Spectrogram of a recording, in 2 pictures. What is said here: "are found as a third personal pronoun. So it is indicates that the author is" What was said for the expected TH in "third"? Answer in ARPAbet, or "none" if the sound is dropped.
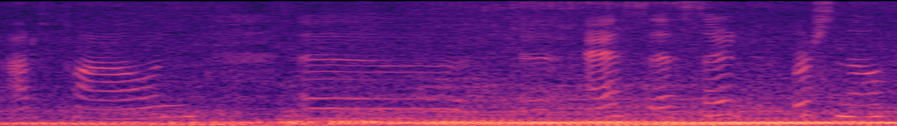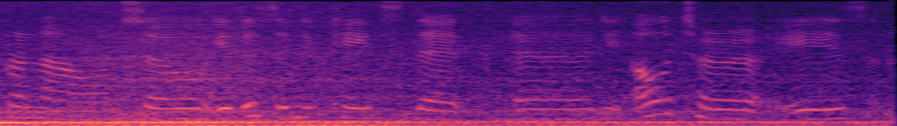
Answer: S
